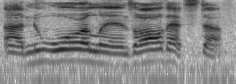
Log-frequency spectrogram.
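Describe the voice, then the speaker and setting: Her pitch fairly low and her delivery unhurried, a woman in her fifties from Connecticut answers viewer questions for her van-life vlog in a rambling, restart-heavy way, full of fillers. She's in or near her RV, on a low-quality recording with slight background noise.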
